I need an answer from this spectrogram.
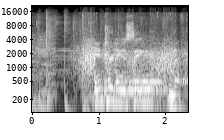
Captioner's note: audience clapping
